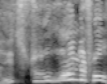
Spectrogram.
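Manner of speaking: very high-pitched, tiny, chattering gnome voice. A storyteller voices a small gnome after the creature is killed, high-pitched gnome voice. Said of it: "the gnome says".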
